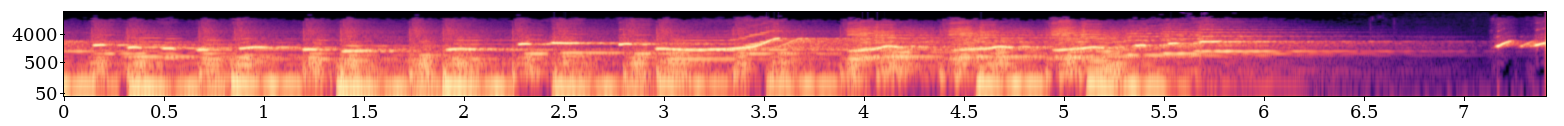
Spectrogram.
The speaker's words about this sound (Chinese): 赶紧吹口哨叫它回来。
